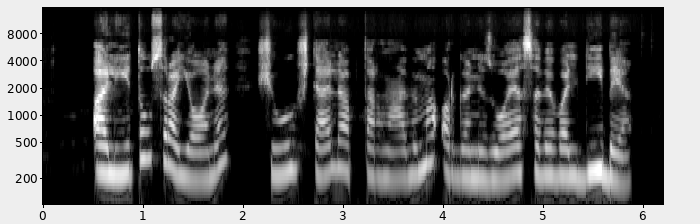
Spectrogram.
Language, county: Lithuanian, Vilnius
